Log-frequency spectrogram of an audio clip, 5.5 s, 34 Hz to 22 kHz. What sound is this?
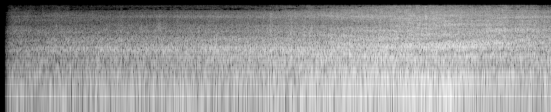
Sound effects > Vehicles
car rain 02
rain, engine, vehicle, car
